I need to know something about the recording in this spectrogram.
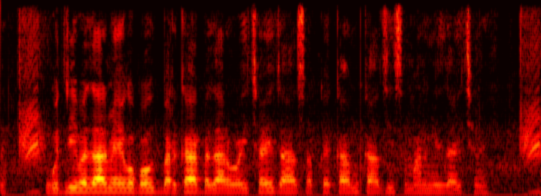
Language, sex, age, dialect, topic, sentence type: Magahi, male, 18-24, Western, agriculture, statement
